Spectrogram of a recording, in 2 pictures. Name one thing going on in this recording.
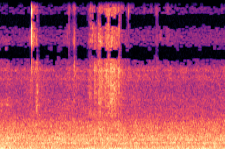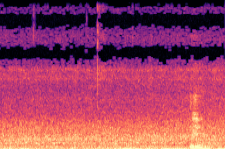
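A young man chews and slurps food close by.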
